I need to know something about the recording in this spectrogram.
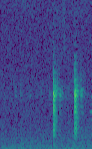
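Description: A barking gecko gives two quick, sharp clicking chirps in close succession, fairly faint, over a steady low rumble of wind.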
